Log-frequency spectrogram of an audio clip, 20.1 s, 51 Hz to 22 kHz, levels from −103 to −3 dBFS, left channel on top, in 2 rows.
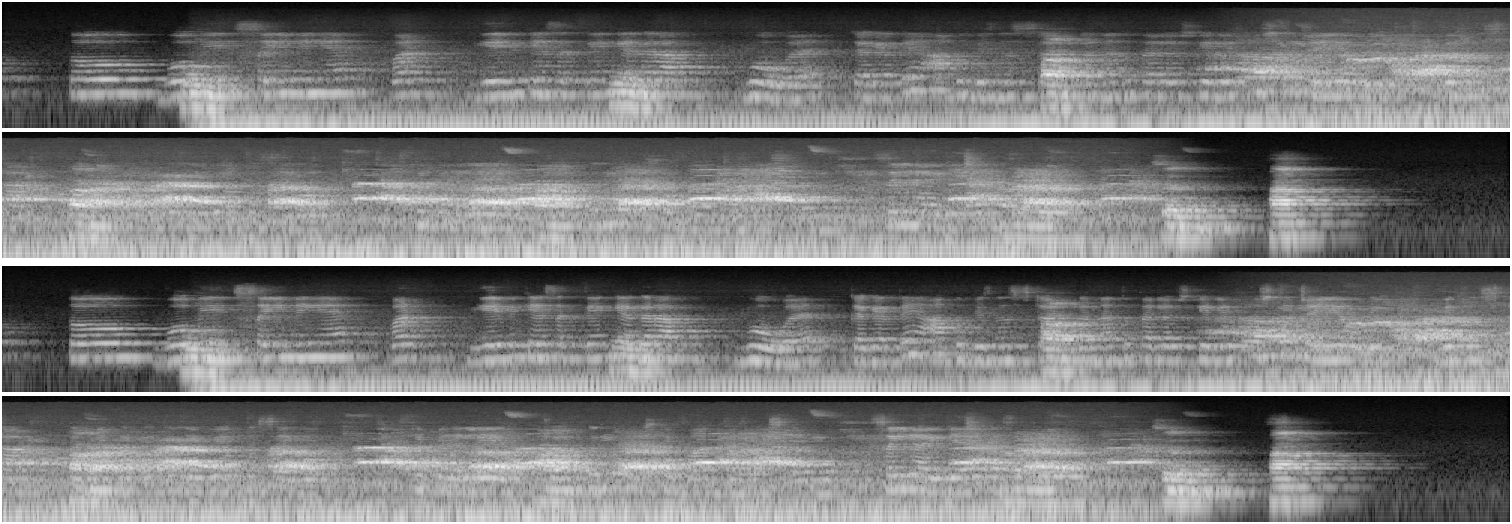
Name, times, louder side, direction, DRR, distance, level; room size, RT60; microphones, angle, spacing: voice 1, 0.5-2.3 2.6-2.8 3.1-4.5 4.9-12.2 12.6-17.1 17.8-18.1, right 2 dB, 75° right, 2 dB, 0.5 m, -32 dB
sound 1, 1.2-17.0, equal, 90° left, 0.5 m, -30 dB
sound 2, 8.0-17.8, left 1 dB, 55° left, 0.9 m, -20 dB
voice 2, 16.7-17.2 17.8-18.0 18.5-18.6, left 2 dB, 15° left, -11 dB, 0.6 m, -21 dB
2.6 x 2.1 x 2.9 m, 0.96 s
head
